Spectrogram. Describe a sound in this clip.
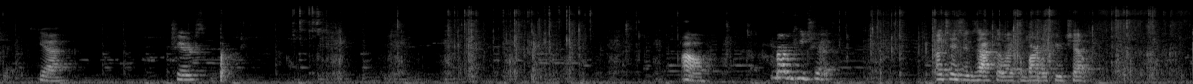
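A snack bag crinkles.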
